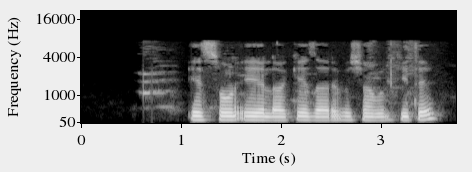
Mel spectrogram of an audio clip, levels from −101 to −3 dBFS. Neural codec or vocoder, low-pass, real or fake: none; 7.2 kHz; real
